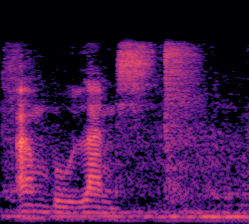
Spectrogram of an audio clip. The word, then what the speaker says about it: ambulans: Seringkali penulisan maupun pelafalannya adalah ambulan, padahal kata ini seharusnya ditulis atau disebut ambulans, karena kata ambulan adalah bentuk tidak baku dari kata ambulan.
